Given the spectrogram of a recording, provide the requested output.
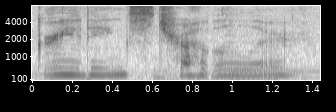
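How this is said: It is said in a weak, dying child's voice.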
